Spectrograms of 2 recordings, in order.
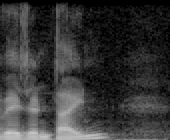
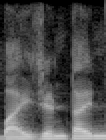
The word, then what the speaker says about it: बाइजेंटाइन: तो सबसे पहले हम शुरुआत करते हैं बैजेंटाइन शैली का इतिहास देखते हैं। देखिए, कई पुस्तकों में बाइजेंटाइन लिखा हुआ मिलेगा, कहीं बीजेंटाइन मिलेगा, कहीं बैजेंटाइन मिलेगा, तो अलग अलग प्रोनाउंसिएशन इसके होते हैं।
